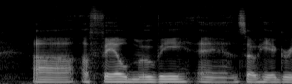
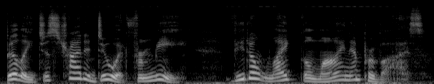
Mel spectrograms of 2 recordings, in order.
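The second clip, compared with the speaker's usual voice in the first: higher-pitched director calming the room; placating, reasonable director voice; peacemaking director; 7 semitones higher than usual. Acted. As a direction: coax the cast through one last run.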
